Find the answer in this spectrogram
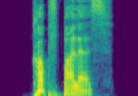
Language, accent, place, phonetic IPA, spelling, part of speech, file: German, Germany, Berlin, [ˈkɔp͡fˌbaləs], Kopfballes, noun, De-Kopfballes.ogg
- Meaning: genitive singular of Kopfball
